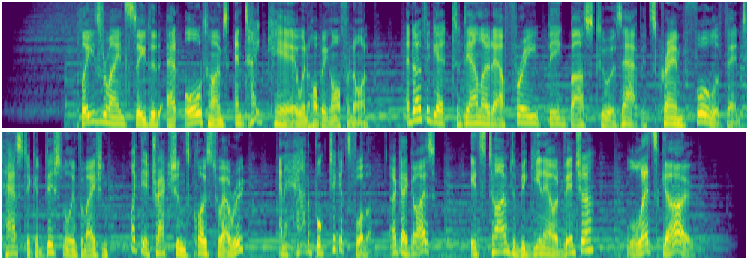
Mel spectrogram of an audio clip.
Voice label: english australian audio guides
